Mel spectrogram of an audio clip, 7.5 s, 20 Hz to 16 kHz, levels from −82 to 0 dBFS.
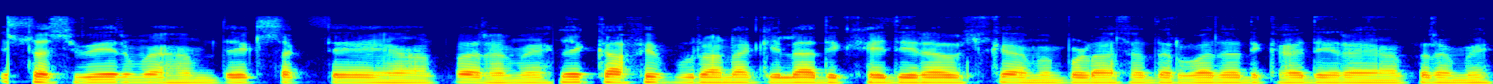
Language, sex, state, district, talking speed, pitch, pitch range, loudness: Hindi, male, Maharashtra, Chandrapur, 235 wpm, 110 Hz, 105-110 Hz, -23 LUFS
